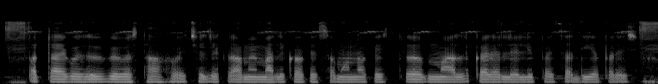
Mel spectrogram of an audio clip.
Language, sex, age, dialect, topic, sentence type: Maithili, male, 18-24, Angika, banking, statement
